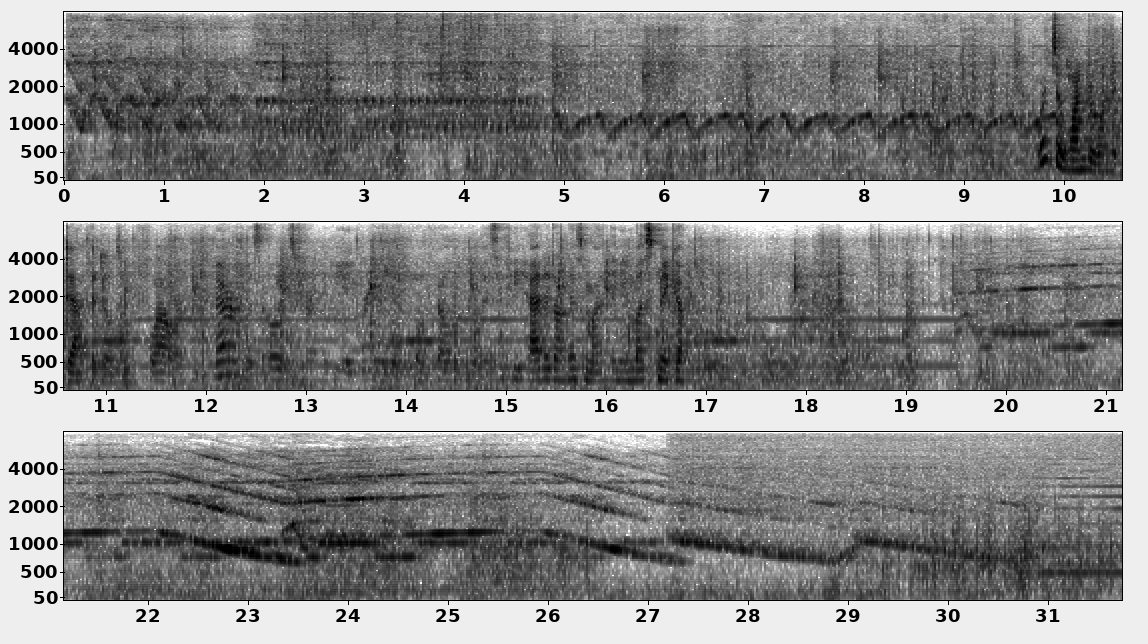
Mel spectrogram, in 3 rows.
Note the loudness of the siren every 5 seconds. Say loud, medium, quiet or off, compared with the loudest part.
medium, medium, quiet, quiet, loud, medium, medium.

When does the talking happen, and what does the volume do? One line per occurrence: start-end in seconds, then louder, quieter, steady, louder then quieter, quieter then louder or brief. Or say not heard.
9.7-16.8 quieter then louder.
